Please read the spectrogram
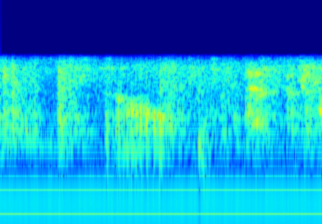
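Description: Baby's short high-pitched vocal sound, a brief falling whimper-like squeal about a second in, with a few light knocks from the bouncer's plastic toys.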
